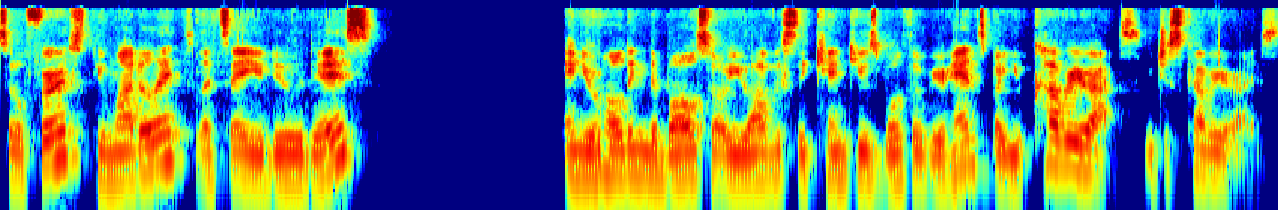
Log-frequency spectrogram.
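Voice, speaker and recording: The voice is shaky and animated, moving at a fairly quick pace with ordinary pitch variation against a quiet background. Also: woman, very deep, low pitch for a woman. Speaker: kids' yoga and mindfulness instructor. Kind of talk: virtual workshop presentation. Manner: shaky voice.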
